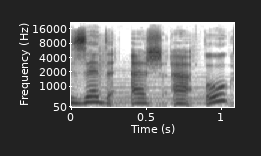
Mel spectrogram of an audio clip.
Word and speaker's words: Zhao: Alors d'ailleurs, je prononçais, on en a déjà parlé euh, de Chloé Zhao et je prononçais Zhao puisque ça s'écrit avec, euh, ça s'écrit Z H A O, mais on prononce Zhao.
